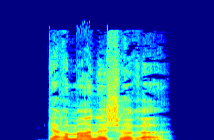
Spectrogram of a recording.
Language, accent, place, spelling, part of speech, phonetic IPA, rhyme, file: German, Germany, Berlin, germanischere, adjective, [ˌɡɛʁˈmaːnɪʃəʁə], -aːnɪʃəʁə, De-germanischere.ogg
- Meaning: inflection of germanisch: 1. strong/mixed nominative/accusative feminine singular comparative degree 2. strong nominative/accusative plural comparative degree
